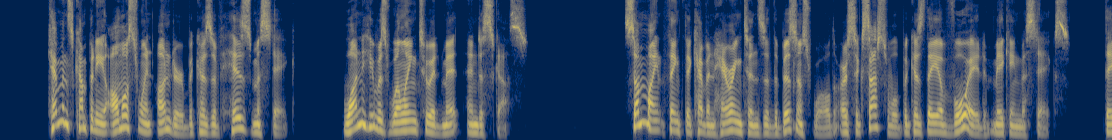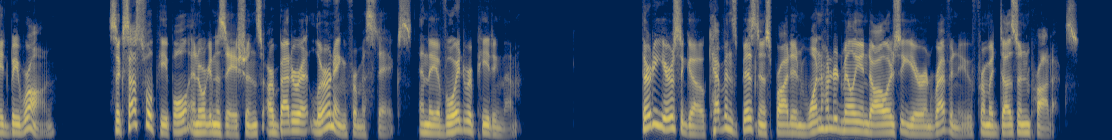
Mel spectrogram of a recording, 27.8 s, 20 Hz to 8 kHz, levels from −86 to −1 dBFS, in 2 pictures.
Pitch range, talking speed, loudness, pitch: 125-160 Hz, 150 wpm, -19 LUFS, 135 Hz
